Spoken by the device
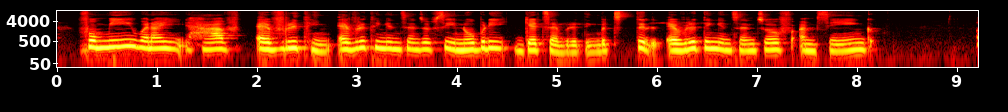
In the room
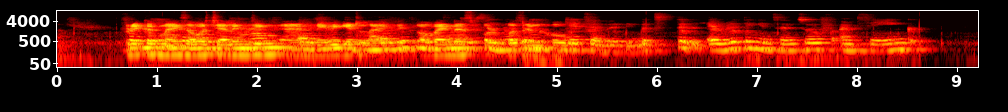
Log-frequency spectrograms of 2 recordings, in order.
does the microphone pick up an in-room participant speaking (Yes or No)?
Yes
